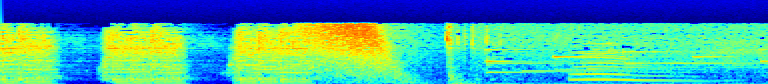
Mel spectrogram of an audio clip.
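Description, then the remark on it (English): Steady hissing rain comes in a few loud, broad washes, then thins out as soft high-pitched chirping calls rise and fall over a quieter patter. “I love the sound of the rain.”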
